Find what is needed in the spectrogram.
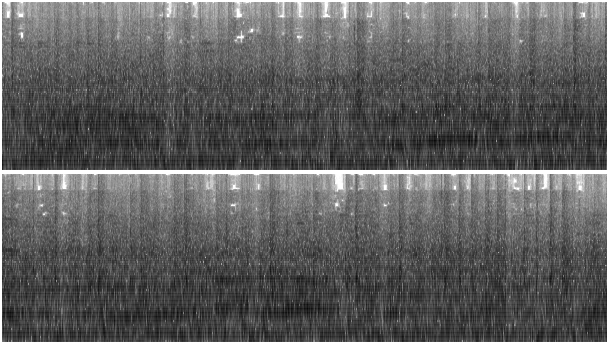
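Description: A stand of football supporters singing a wordless 'oh-oh-oh' chant in unison over steady drumming.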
